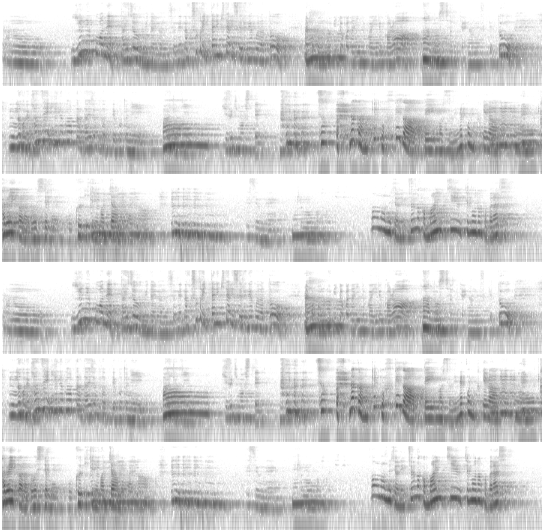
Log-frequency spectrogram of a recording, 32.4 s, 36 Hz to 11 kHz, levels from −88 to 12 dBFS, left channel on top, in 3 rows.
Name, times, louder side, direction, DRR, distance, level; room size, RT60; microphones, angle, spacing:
voice 1, 0.1-0.8 1.4-5.6 6.1-8.8 9.2-10.2 10.9-13.6 14.0-14.6 15.2-16.0 16.4-16.9 17.5-18.0 20.5-22.1 23.4-24.5 25.0-26.0 26.5-27.2 27.6-27.9 29.4-29.6, right 1 dB, 20° right, 7 dB, 3.9 m, -37 dB
voice 2, 6.0-6.8 8.4-8.8 14.0-15.0 17.1-20.7 21.1-24.0 27.4-28.1 29.0-31.7, right 2 dB, 55° right, 4 dB, 1.6 m, -31 dB
27.5 x 21.0 x 9.9 m, 1.3 s
head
